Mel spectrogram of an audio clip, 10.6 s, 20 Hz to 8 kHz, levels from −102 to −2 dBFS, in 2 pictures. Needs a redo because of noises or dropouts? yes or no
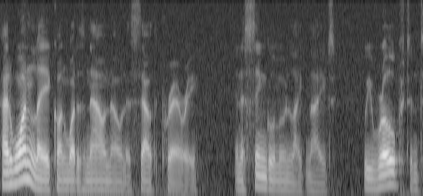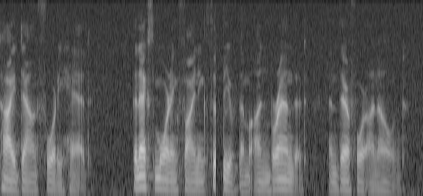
yes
